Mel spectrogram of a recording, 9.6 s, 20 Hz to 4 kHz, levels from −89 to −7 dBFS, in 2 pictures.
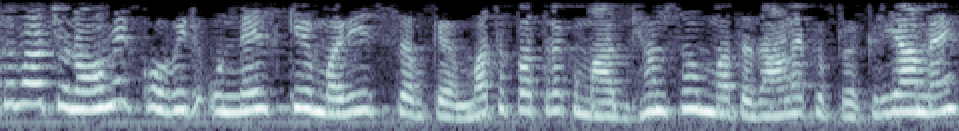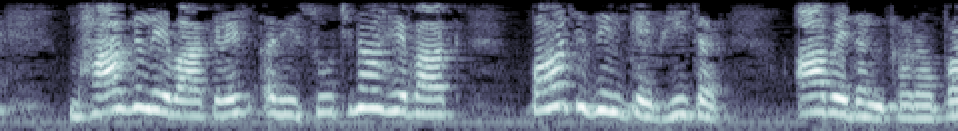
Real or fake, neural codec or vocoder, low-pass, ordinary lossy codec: real; none; 3.6 kHz; Opus, 64 kbps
